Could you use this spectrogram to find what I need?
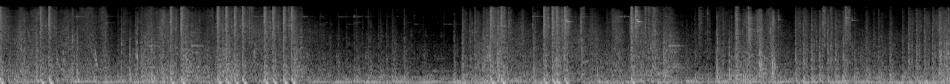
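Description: Rapid gunshots crack in short bursts.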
